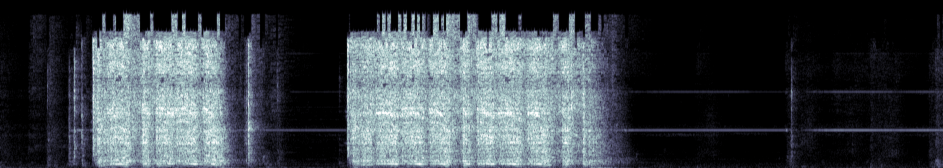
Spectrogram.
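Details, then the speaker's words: Acura TSX, crank no start, after timing chain installation, sitting a long time with oil in one cylinder: two short bursts where engine catches and runs evenly, no knocking or rattle; normal start and run. "I wound up starting it up like as the state that it's in now, just to get an idea of the harmony, and it sounded fine."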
